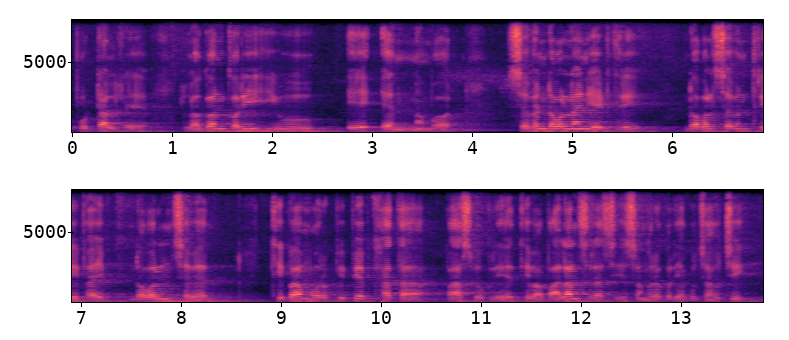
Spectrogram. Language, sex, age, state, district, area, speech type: Odia, male, 45-60, Odisha, Kandhamal, rural, read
